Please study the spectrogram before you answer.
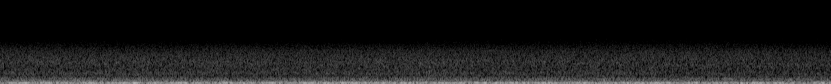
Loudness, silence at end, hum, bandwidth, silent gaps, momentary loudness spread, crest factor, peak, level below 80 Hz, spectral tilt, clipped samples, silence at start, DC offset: -35 LUFS; 0 s; none; 4.1 kHz; none; 3 LU; 14 dB; -18 dBFS; -32 dBFS; -8.5 dB/octave; under 0.1%; 0 s; under 0.1%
